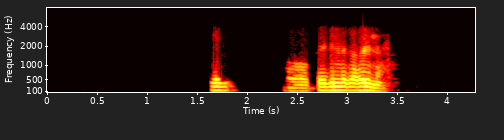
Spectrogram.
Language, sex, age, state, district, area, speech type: Santali, male, 30-45, West Bengal, Purulia, rural, conversation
